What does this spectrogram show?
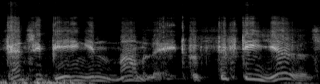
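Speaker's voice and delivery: exclaimed. Acted. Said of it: "he exclaimed".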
